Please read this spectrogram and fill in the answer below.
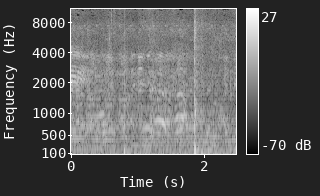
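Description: Spectators chattering around a volleyball court, with the sharp smack of a hand striking the volleyball near the end and a smaller knock about a second earlier.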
